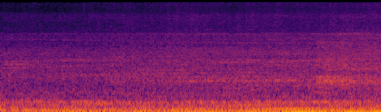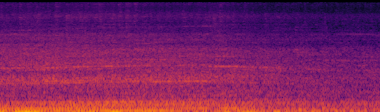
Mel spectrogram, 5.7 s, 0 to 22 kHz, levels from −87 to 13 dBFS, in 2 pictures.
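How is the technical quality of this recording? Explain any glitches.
The technical quality of this recording holds up, with no glitches to explain.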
